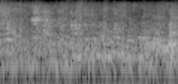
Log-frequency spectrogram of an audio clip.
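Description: Many people's voices chattering and calling over one another, with children's voices among them.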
